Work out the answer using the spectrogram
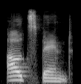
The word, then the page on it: outspend: Indian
